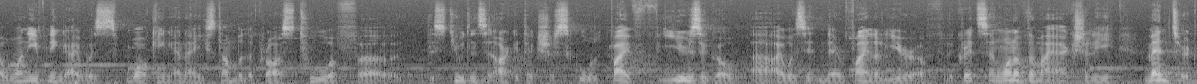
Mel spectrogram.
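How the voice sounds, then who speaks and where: A man from Egypt speaks with a very low voice, walking through his design project in a calm, explanatory way. The room adds a long reverb tail. Music plays clearly underneath him. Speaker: architect. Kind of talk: documentary interview.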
